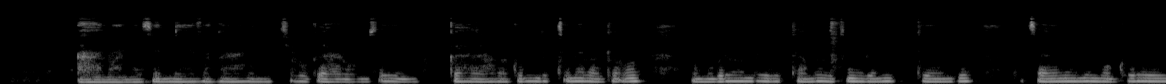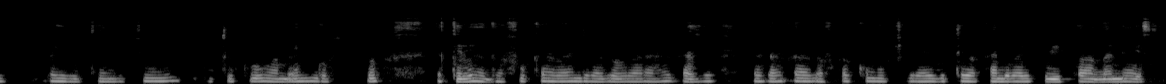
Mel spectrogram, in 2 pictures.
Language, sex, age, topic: Kinyarwanda, female, 18-24, health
